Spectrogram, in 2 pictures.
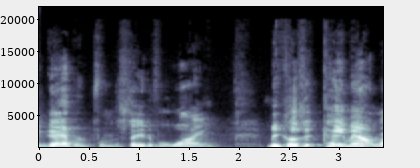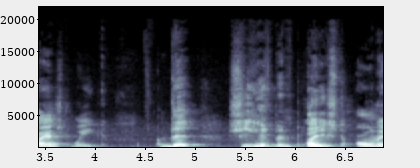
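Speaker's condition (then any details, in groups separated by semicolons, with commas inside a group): Cerebral palsy; uses wheelchair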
